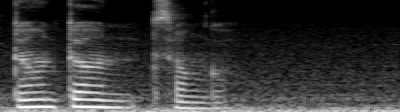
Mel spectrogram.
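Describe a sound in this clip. A young woman speaks briefly and softly, close to the microphone.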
